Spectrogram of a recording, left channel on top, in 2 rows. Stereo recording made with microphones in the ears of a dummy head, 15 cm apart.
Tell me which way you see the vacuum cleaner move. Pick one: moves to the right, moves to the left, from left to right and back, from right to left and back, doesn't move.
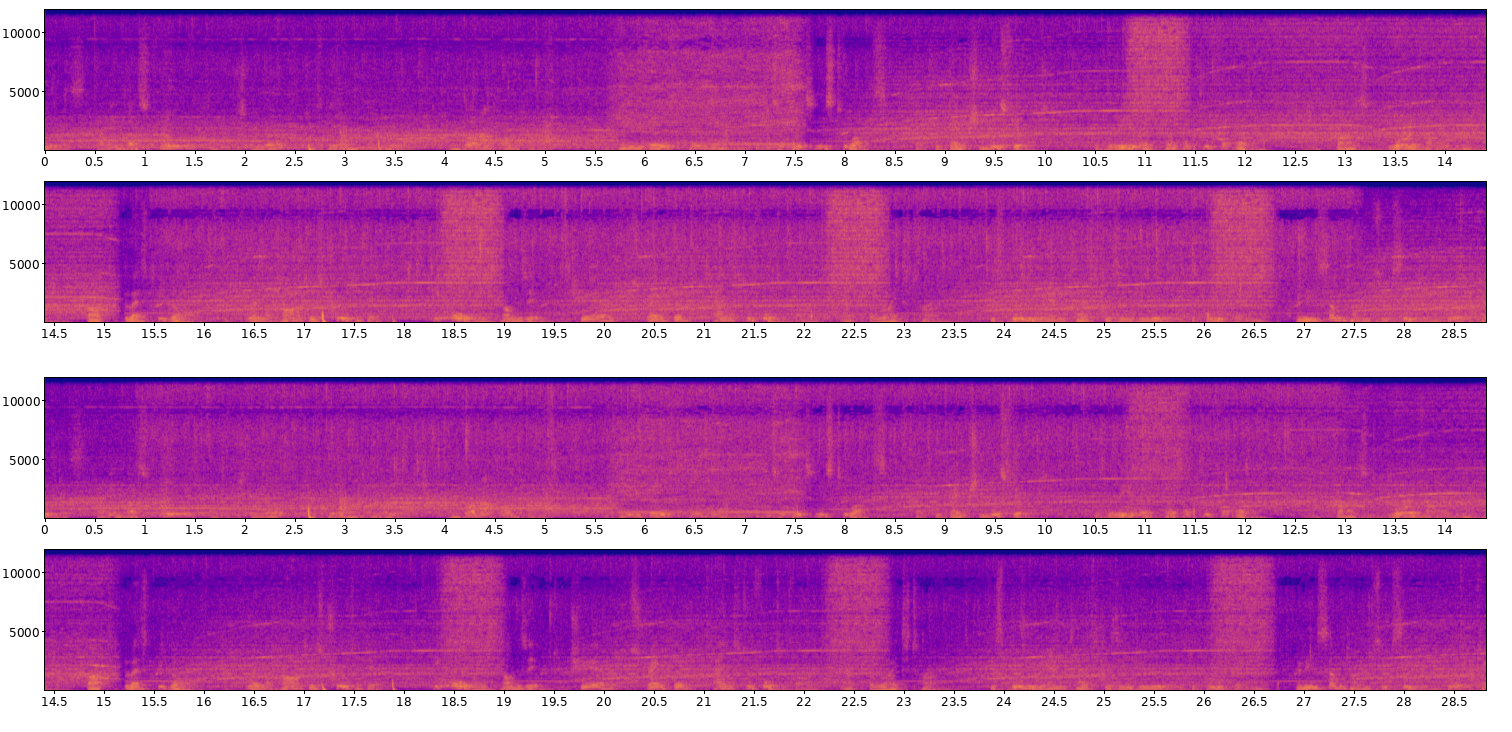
moves to the left.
